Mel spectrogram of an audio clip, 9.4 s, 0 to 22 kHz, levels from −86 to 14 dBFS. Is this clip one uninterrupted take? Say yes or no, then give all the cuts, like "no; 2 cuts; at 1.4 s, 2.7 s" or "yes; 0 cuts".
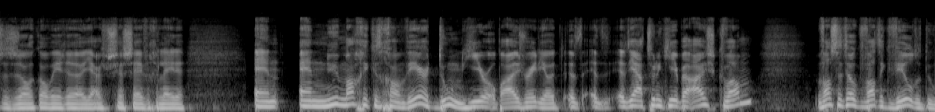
yes; 0 cuts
